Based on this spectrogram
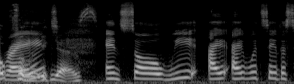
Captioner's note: laughs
